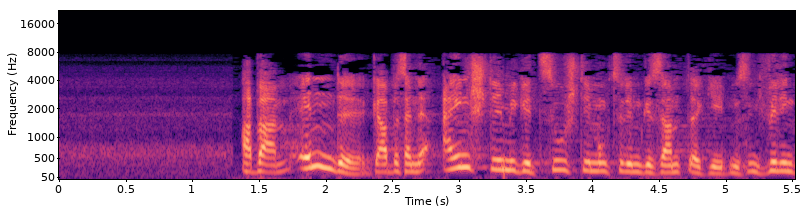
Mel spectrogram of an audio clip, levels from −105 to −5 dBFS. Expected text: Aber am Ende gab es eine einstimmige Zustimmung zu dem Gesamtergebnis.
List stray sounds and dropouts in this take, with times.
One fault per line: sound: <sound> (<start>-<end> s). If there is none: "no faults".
no faults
